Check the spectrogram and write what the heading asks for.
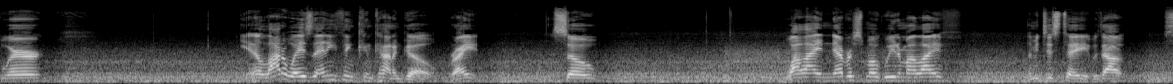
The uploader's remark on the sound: a solo dolo podcast while i was driving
